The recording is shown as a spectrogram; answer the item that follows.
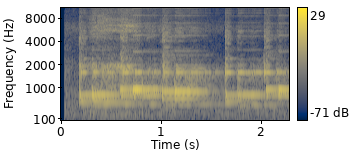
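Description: Mobile phone ringtone: a short electronic melody of steady tones that starts just after the beginning, breaks off briefly and starts over about a second and a half later.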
